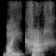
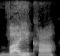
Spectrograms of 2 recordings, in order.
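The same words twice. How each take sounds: First: The stress falls on the last syllable. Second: The stress falls before the last syllable. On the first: The speaker calls it right. "The accent is going to be in the last syllable" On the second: The speaker calls it wrong. "it's not vayikach"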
